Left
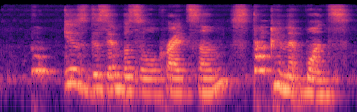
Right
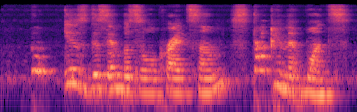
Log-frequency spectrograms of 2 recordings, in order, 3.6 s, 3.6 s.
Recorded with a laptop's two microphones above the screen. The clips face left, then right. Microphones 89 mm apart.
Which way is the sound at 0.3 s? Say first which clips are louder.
Even; 10° right (ahead or behind).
